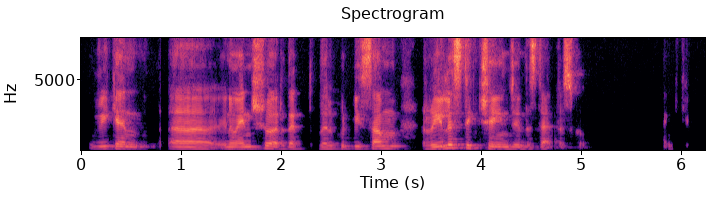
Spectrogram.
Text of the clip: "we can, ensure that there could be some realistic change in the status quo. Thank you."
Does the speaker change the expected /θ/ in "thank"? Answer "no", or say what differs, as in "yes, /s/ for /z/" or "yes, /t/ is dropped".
yes, /t/ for /θ/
